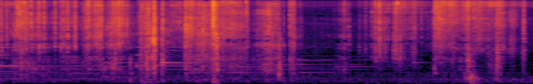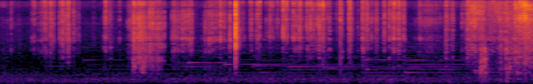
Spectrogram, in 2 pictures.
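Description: Small craft scissors snipping through paper in short, irregular cuts along a traced outline, over quiet background music.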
